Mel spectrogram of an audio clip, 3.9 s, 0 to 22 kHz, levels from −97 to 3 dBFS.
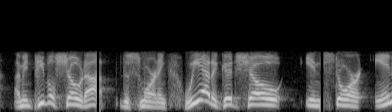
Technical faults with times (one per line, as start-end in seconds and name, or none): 0.96-1.00 packet loss filled with silence
3.20-3.24 packet loss filled with silence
